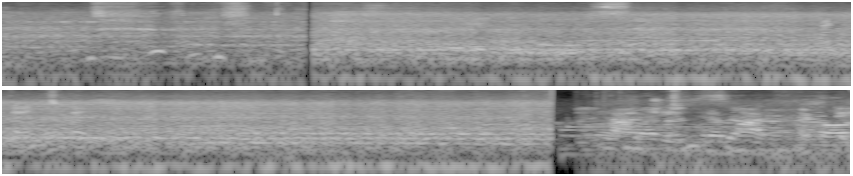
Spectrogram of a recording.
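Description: Steady loud rumble of a metro train in motion, a continuous roar with faint rattling, cut off abruptly near the end before resuming.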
